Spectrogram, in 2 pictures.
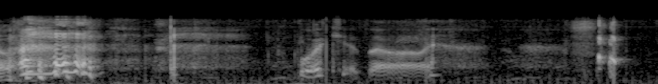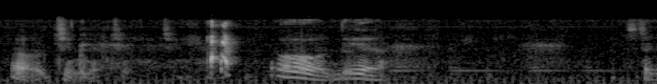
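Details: Infant boy with hiccups at night while father tries to get rid of them: soft, irregular little hiccup sounds with fussing noises and an adult voice in a quiet room.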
